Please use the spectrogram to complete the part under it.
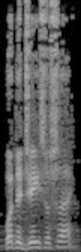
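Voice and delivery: ordinary delivery

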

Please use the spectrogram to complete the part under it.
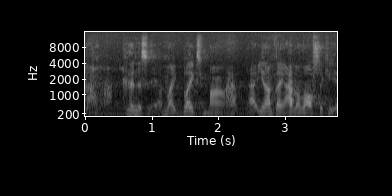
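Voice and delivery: low, quiet worried aside; hushed dread. Retold or imitated. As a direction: drop to a low murmur, as if it's sinking in. Retelling his dread at losing child.

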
